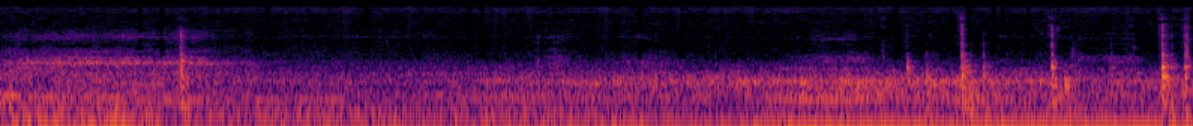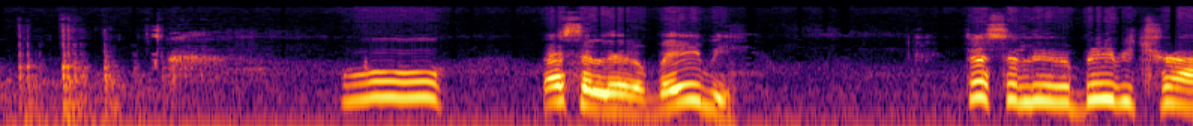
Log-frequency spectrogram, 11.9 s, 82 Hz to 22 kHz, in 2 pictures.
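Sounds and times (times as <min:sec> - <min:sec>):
steady low hum: 0:00.0 - 0:11.9.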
